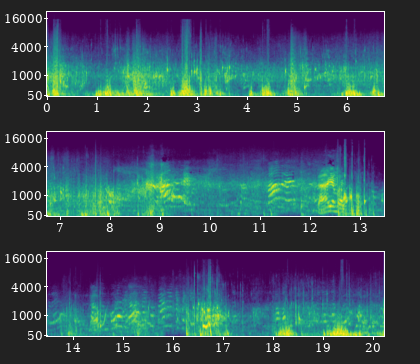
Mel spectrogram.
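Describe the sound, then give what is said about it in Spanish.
Repeated splashes and churning water from people swimming through an underground cave river at Scaret park, recorded with an Apple Watch, with indistinct voices mixed in. The splashing comes in irregular, loud bursts. “Que disfruten el chapuzón. Grabando en la cueva, el río de la cueva de Scaret con el Apple Watch.”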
